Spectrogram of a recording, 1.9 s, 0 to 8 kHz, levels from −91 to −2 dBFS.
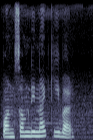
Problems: constant background noise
